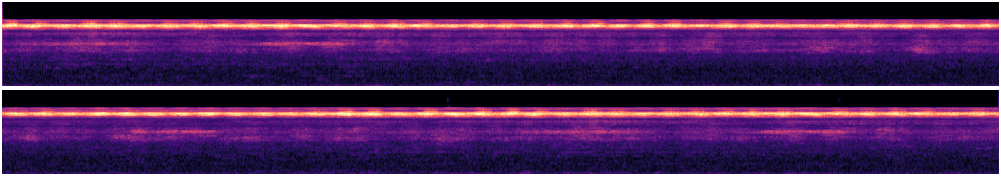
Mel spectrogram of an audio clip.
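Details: Crickets at night keep up a relentless, even high-pitched trill for twenty seconds, punctuated by short, fainter, lower chirping bursts at irregular intervals of a few seconds.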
